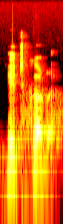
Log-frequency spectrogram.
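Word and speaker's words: Whittaker: हिटक ने हिटक टकर इसमें स्पेलिंग है डब्लू आई लेकिन स्पेलिंग इसको उच्चारण करेंगे हिटक हिटक कब किया था 1600 सॉरी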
